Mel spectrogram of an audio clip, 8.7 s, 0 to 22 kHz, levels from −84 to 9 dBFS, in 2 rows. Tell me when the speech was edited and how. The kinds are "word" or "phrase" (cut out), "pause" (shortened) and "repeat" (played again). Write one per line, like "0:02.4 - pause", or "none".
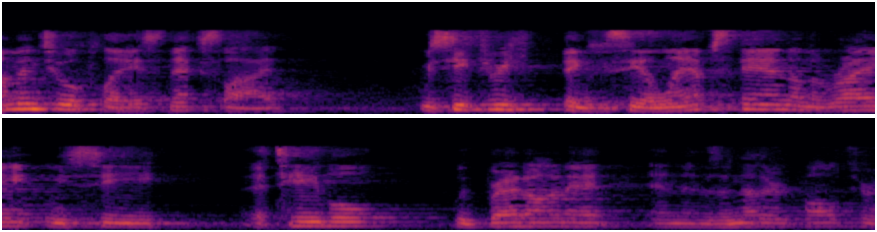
none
